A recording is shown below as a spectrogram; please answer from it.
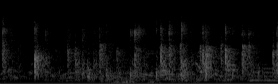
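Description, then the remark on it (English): A crowd at a Metro West open mic spontaneously applauds a regular performer, dense, overlapping claps keeping a steady, moderately loud wash of sharp hand slaps throughout. “And so I like the spontaneous applause.”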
